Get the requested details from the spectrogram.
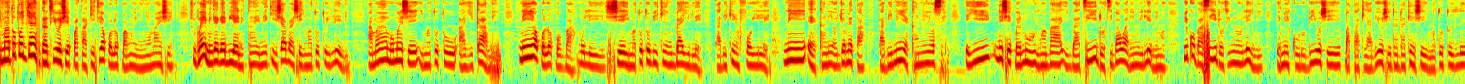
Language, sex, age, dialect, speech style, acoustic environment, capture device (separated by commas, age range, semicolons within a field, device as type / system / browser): Yoruba, male, 25-34, Nigeria - Ibadan, relaxed; excited; focused, people talking; nature; appliances, mobile / Linux / Chrome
